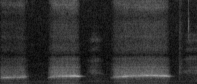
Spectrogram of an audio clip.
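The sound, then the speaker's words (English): A person whistles three sustained, slightly wavering notes in a row, separated by short pauses, imitating a whistling heard one Thursday night. Moderately loud, with no talking. “And I hear this whistling that.”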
